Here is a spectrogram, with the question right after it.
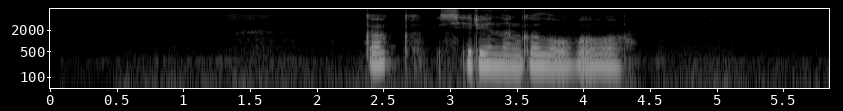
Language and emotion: Russian, neutral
